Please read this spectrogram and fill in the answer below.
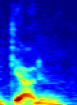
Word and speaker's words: gyaru: The word gadu itself, it comes from the English word girl. Um but you know Japanese pronunciation turns into gadu.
